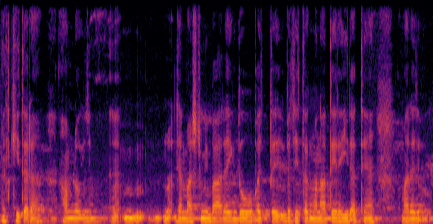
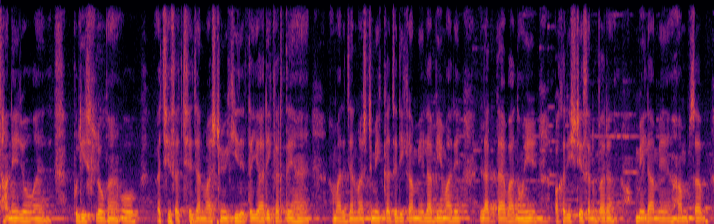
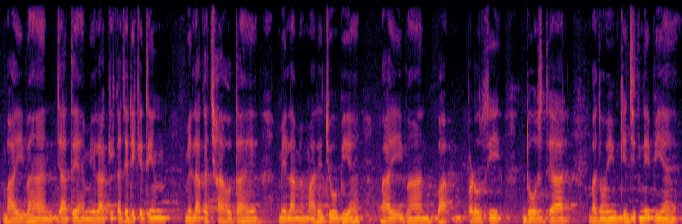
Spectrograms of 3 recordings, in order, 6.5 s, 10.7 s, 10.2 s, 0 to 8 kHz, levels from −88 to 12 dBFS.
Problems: constant background noise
